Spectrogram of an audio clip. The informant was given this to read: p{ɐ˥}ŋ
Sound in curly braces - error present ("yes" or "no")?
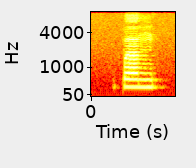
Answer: no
